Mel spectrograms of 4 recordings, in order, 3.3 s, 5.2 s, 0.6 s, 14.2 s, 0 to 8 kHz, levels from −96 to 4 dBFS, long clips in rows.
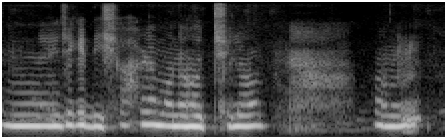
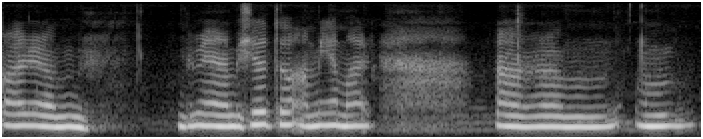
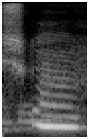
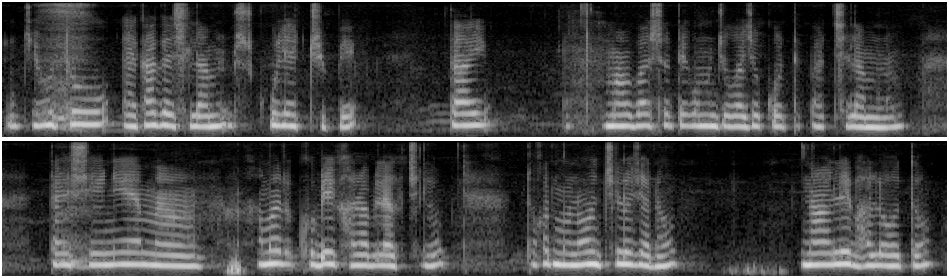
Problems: none marked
